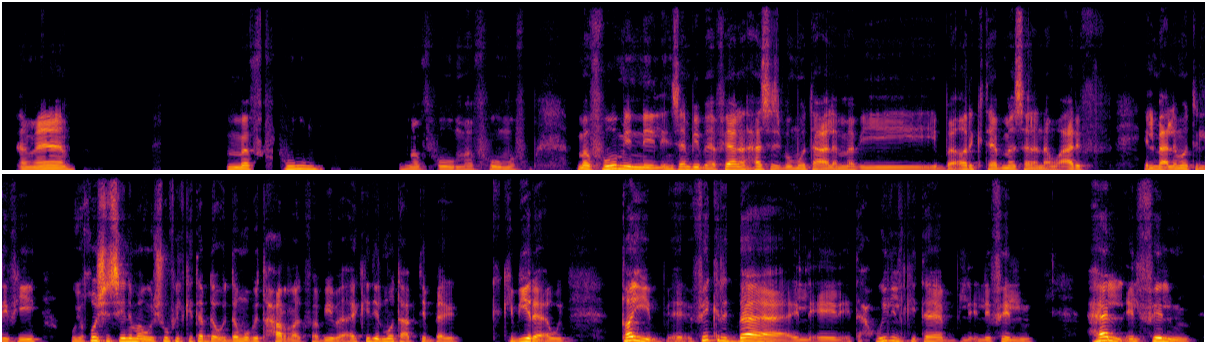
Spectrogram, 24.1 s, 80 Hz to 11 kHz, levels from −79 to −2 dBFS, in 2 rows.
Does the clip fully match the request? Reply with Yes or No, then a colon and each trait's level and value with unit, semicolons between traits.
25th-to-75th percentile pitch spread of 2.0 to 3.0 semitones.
No: average, 5.1 semitones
